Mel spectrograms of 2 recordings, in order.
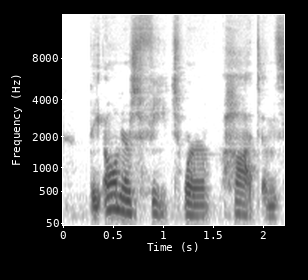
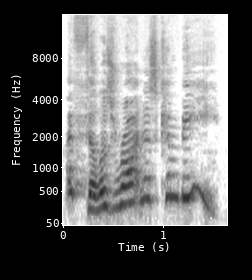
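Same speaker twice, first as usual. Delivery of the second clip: high sulky complaint; moaning Cindy; 11 semitones higher, 5 dB louder than usual.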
